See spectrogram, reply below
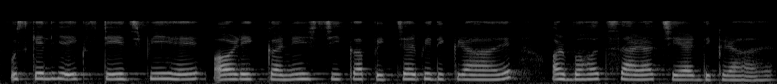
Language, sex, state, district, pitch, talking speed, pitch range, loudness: Hindi, female, Chhattisgarh, Raigarh, 240 Hz, 180 wpm, 225-245 Hz, -35 LUFS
